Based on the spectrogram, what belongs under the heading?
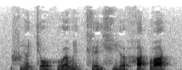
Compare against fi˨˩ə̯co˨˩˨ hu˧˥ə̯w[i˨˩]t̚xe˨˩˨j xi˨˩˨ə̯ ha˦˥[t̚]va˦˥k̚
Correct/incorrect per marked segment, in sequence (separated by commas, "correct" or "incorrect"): correct, incorrect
